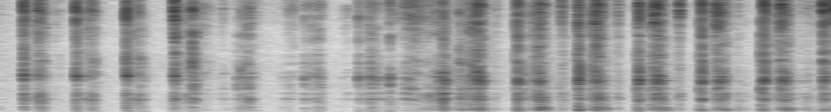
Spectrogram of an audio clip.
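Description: A small, hollow woven bamboo bowl with a painted inside is turned in the hands while long nails scratch it on both the inside and the outside. The result is a fast, somewhat uneven series of short, dry scratching strokes with bright high-end texture and almost no ring after each one.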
